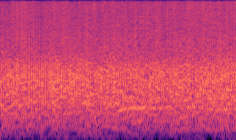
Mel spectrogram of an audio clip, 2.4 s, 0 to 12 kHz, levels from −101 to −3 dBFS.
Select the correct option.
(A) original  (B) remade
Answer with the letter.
B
